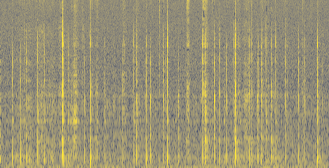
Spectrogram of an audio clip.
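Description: Fingernails and fingertips tapping and scratching on a wooden tabletop: quick, irregular light taps, several a second, mixed with short scratches, all soft.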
